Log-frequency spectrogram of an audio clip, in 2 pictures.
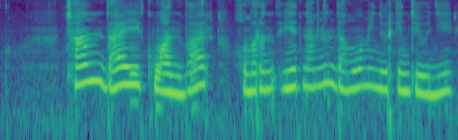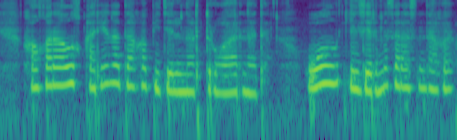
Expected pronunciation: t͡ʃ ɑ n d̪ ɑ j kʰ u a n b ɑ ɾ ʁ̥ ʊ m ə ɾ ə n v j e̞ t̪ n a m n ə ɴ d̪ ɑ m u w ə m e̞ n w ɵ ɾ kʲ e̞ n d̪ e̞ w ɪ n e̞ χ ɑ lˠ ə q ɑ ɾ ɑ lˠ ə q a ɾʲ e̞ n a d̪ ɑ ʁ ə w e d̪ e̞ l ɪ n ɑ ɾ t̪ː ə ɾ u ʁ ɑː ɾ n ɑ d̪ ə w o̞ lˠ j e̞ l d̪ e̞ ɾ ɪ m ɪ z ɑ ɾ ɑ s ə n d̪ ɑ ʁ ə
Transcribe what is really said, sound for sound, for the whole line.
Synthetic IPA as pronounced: t͡ʃ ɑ n d̪ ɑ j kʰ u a n b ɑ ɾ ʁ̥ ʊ m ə ɾ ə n v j e̞ t̪ n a m n ə ɴ d̪ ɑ m u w ə m e̞ n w ɵ ɾ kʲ e̞ n d̪ e̞ w ɪ n e̞ χ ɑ lˠ ə q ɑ ɾ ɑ lˠ ə q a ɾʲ e̞ n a d̪ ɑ ʁ ə b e d̪ e̞ l ɪ n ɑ ɾ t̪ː ə ɾ u ʁ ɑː ɾ n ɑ d̪ ə w o̞ lˠ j e̞ l d̪ e̞ ɾ ɪ m ɪ z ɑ ɾ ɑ s ə n d̪ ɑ ʁ ə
